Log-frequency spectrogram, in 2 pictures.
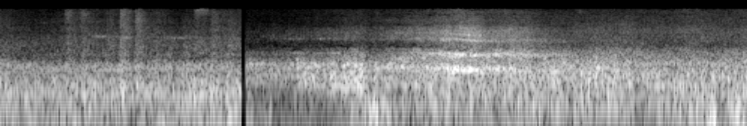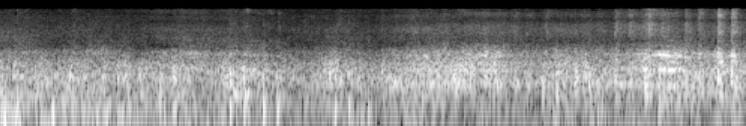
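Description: Passing train coaches, then from about two seconds in a Mumbai suburban local electric train (EMU) running close by, its wheels clattering over the rail joints. Brief high squeals from the wheels come and go.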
